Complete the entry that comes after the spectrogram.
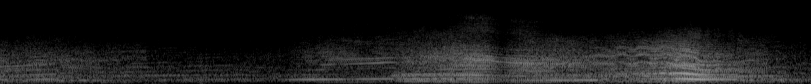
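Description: Simulated LMP prototypes and GT3 sports cars racing at the Detroit Grand Prix street circuit in iRacing, engines droning and rising in pitch as cars accelerate and pass, a steady mid-level roar building toward louder surges near the end.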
